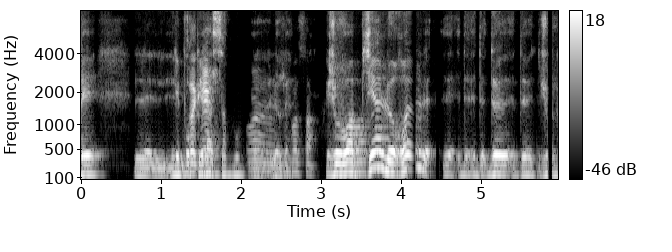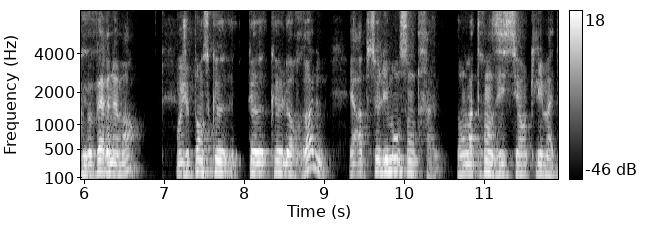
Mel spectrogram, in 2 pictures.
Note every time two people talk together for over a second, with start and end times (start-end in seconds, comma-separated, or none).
1.2-2.7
